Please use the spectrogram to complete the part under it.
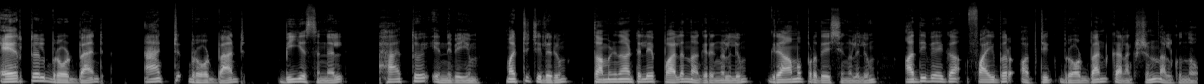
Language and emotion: Malayalam, neutral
